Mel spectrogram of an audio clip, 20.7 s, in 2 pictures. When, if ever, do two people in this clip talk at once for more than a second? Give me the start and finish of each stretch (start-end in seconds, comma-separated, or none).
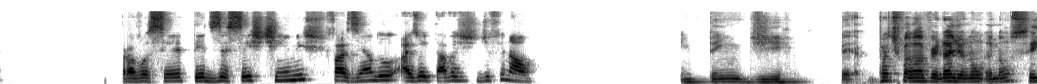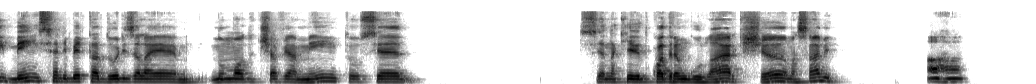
none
